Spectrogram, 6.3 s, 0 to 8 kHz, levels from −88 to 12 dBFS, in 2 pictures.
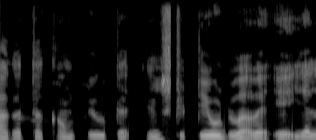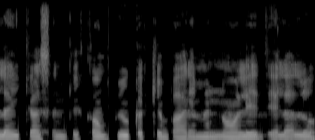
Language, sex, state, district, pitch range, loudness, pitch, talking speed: Bhojpuri, male, Bihar, Gopalganj, 110-115 Hz, -34 LUFS, 110 Hz, 150 wpm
